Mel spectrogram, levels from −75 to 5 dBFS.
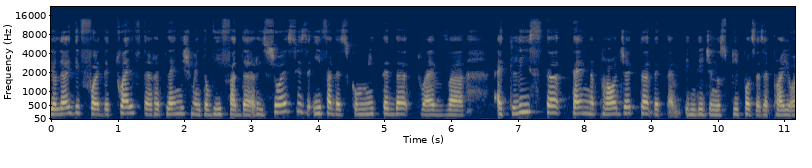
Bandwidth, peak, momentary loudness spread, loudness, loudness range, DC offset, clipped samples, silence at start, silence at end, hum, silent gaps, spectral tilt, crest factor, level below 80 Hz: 14.5 kHz; -4 dBFS; 7 LU; -23 LUFS; 1 LU; under 0.1%; under 0.1%; 0 s; 0 s; none; none; -4.5 dB/octave; 20 dB; -66 dBFS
